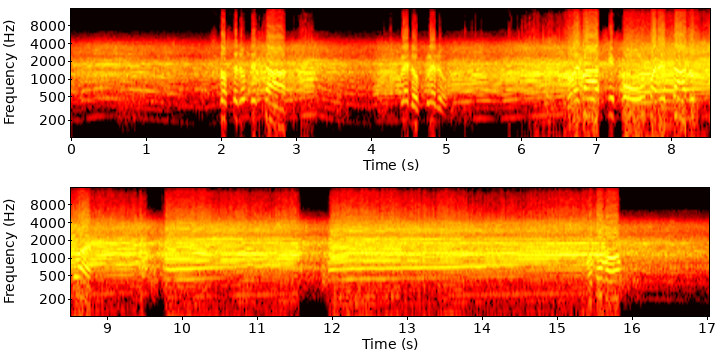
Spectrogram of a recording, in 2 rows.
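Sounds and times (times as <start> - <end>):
rally car engine at high revs: 0.0 - 17.0.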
